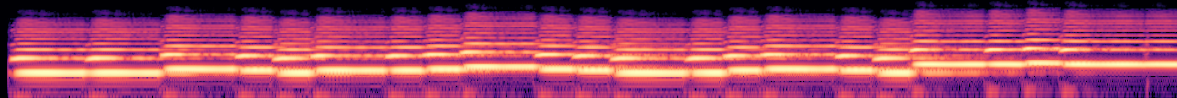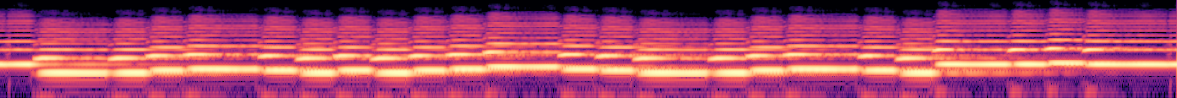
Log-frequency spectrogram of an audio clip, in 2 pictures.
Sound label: Alto Recorder; Goddess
